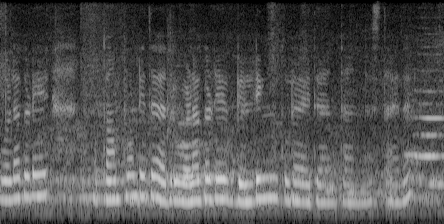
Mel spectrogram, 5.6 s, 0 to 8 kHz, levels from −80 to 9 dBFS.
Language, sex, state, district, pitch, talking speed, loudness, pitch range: Kannada, female, Karnataka, Shimoga, 230 Hz, 95 wpm, -16 LUFS, 210-245 Hz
